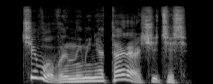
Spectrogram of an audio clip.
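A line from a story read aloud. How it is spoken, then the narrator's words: Cheerful yet angry question. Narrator (Russian): весело зло спросила Наталья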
